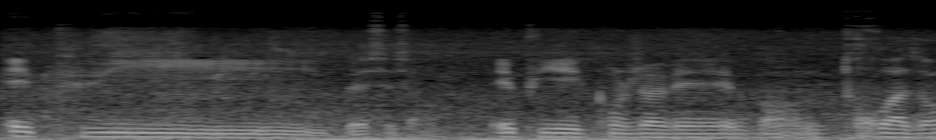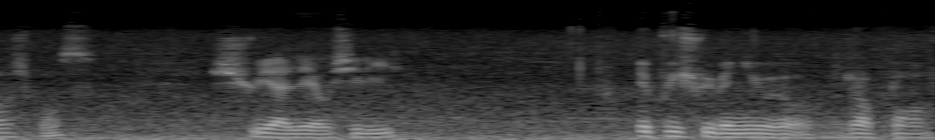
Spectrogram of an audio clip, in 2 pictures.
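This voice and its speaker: A man in his twenties from Chile whose first language is Spanish, chatting as an interview guest, hesitant and relaxed with many fillers, recorded on a phone. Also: on the low side, a little slow. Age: 20s. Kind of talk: casual interview chat. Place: Japan. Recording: phone recording, background noise.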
